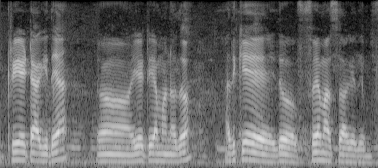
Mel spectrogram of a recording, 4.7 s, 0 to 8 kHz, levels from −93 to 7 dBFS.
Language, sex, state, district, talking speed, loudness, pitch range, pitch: Kannada, male, Karnataka, Raichur, 115 wpm, -16 LUFS, 120-135 Hz, 130 Hz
